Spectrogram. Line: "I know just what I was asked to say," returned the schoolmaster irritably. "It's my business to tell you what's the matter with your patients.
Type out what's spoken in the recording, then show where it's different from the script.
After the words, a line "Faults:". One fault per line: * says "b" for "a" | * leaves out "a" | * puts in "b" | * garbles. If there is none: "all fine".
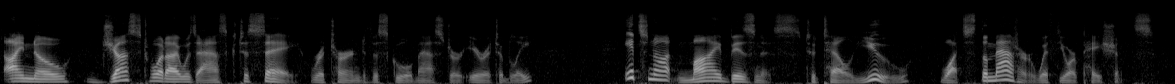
"I know just what I was asked to say," returned the schoolmaster irritably. "It's not my business to tell you what's the matter with your patients.
Faults:
* puts in "not"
